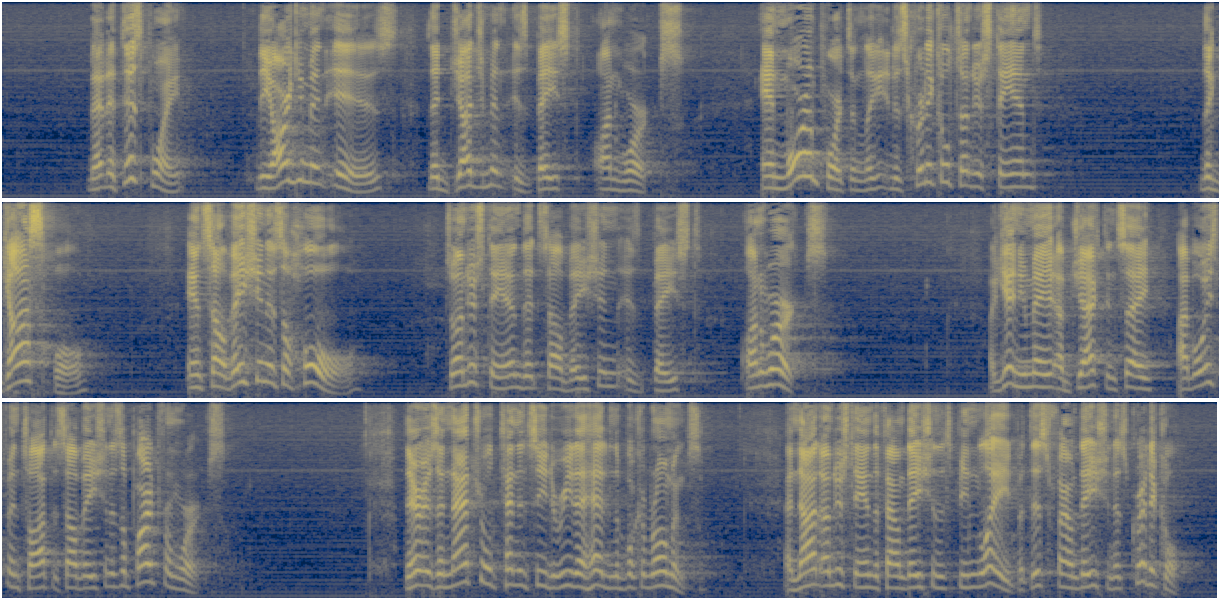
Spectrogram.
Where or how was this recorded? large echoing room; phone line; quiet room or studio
large echoing room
